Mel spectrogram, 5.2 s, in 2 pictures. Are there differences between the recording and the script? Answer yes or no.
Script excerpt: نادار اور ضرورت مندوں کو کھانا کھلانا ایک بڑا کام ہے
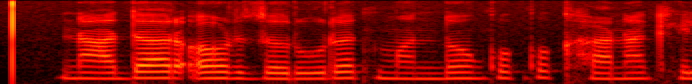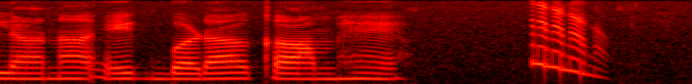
yes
